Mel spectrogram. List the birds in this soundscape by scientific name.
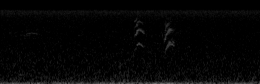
Haemorhous mexicanus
